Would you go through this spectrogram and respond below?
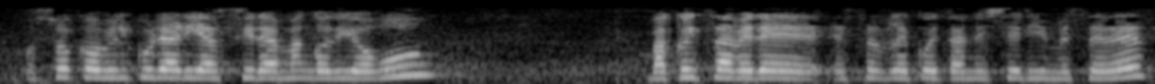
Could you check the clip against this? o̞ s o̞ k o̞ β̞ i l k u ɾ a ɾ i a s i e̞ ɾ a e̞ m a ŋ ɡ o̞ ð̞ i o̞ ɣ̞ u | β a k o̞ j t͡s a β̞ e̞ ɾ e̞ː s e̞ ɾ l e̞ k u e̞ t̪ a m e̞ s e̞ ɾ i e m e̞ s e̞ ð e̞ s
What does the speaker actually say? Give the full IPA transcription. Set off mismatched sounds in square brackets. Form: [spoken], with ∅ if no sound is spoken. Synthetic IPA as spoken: o̞ s o̞ k o̞ β̞ i l k u ɾ a ɾ i a s i e̞ ɾ a e̞ m a ŋ ɡ o̞ ð̞ i o̞ ɣ̞ u | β a k o̞ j t͡s a β̞ e̞ ɾ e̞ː s e̞ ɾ l e̞ k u e̞ t̪ a [n] e̞ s e̞ ɾ i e m e̞ s e̞ ð e̞ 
